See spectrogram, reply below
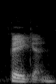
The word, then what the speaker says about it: Fagin: Fagin.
